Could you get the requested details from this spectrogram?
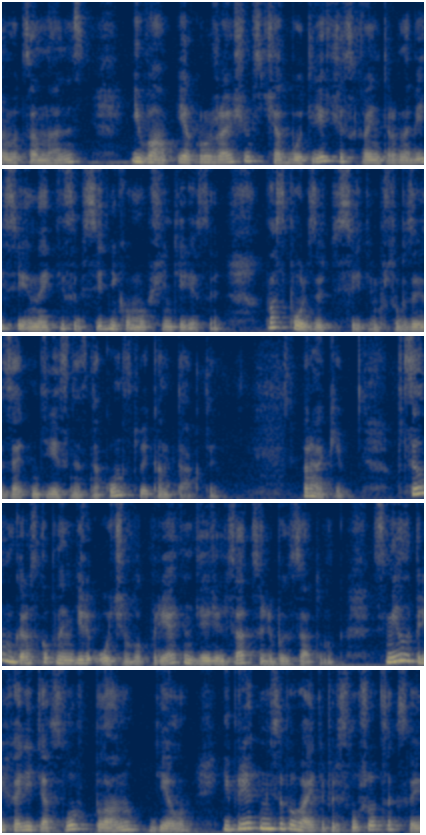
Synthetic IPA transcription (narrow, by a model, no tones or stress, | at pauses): ɪmət̪sɨɐnalʲnəsʲtʲ | ivamiɐkɾʊʐajʉɕːɪmsʲɪ̥t͡ɕasbudʲɪt̪lʲe̞xt͡ɕɪsə̥xɾɐnʲitʲrəvnɐvʲesʲɪjə̰ʔḭnɐjtʲisəbʲɪsʲedʲnʲɪkəmo̞pɕɪjɪnʲtʲɪɾʲḛsɨ̰vɐspo̞lʲzʊvəjtʲɪ̥sʲɛ̰tʲɪ̰mʂt̪o̞bɨzəvʲɪzatʲɪnʲtʲɪɾʲe̞snɨjəznɐko̞mst̪vəikɐnt̪a̰kt̪ɨ | ɾakʲɪft̪sɛlˠəmɡəɾɐsko̞pnəjnʲɪdʲelʲɪʔo̞t͡ɕɪnʲblˠəɡəpɾʲɪ̰jætʲɪnd̪lʲɐɾʲɪəlʲɪzat̪sɨɪːlʲʊbɨɣza̰t̪ʊməksʲmʲe̞lˠəpʲɪɾʲɪxɐdʲitʲɪɐt̪slˠofk̚plˠanʊdʲe̞lˠʊ̰ | ipɾʲɪɛt̪əmnʲɪzəbɨvajtʲɪpɾʲɪslˠuʂɨvət̪səksvɐje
